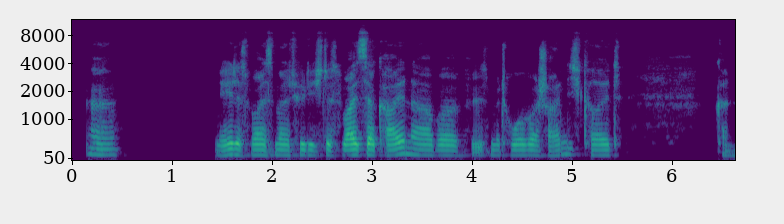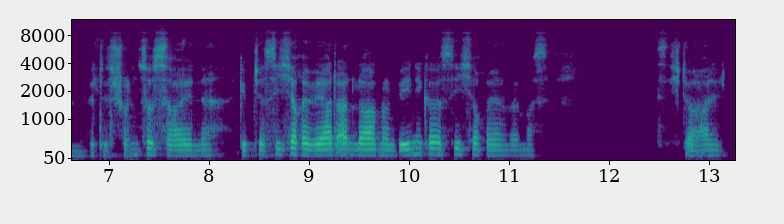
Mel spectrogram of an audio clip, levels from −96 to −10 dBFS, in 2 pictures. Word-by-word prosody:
Aha, 135 -2 -6 1.0
ne, 120 +3 +1
das 135 -1 0
weiß 130 -1 0
man 130 -1 -1
natürlich 125 -1 -2
das - - -2
weiß 130 +1 +6
ja 130 - +6
keiner, 140 +4 +1
aber 125 -2 -2
ist - - -9
mit 125 0 -9
hoher 125 0 -1
Wahrscheinlichkeit 125 +1 -3 0.9
kann - - -9 0.2
wird - - -9
es - - -2
schon 130 +1 -1
so 145 +1 +2
sein, 125 -1 +3
ne? 130 +1 -7 0.2
Gibt 130 0 -2
ja 130 - 0
sichere 135 -1 +3
Wertanlagen 135 0 +4
und 125 -1 -4
weniger 140 +2 +2
sichere, 130 -3 -3
wenn 125 0 -11
man's 125 -1 -8 1.2
sich - - -4
da 125 - -2
halt 125 0 -5
130 Hz, 155 wpm, -44 LUFS, 125-135 Hz, 1.2 s, weiß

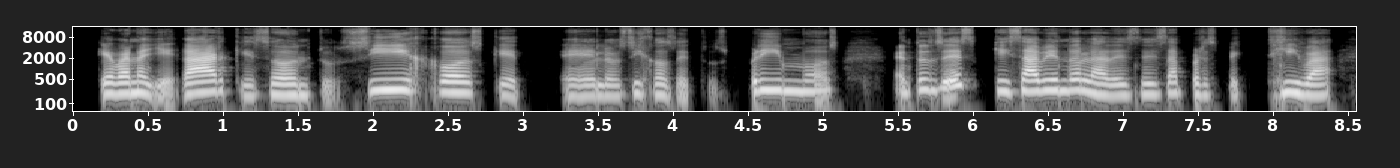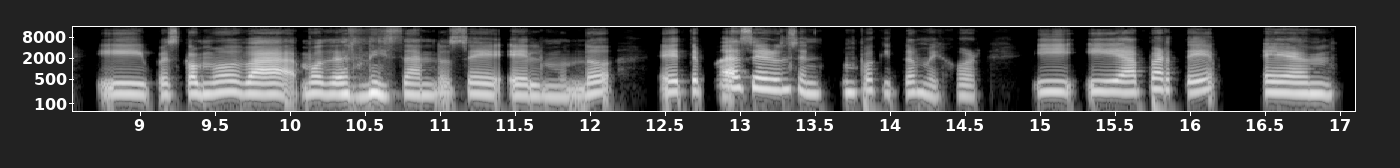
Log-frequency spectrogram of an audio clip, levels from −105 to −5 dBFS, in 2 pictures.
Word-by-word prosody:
que 200 - +1
van 200 +1 +4
a - - +4
llegar, 215 +5 +6
que 170 -1 -8
son 180 -1 0
tus 190 - -14
hijos, 240 -4 +2
que, 170 -4 -6 0.3
eh, 170 0 -4
los 170 +2 -6
hijos 185 -3 -5
de - - -9
tus - - -28
primos. 235 -1 0 0.4
Entonces 210 -10 0
quizá 230 0 +4
viéndola 240 -5 +2
desde 180 +2 -3
esa 205 +2 -3
perspectiva 185 0 -2 0.3
y, 195 -1 -2
pues, 185 0 -5
cómo 205 +2 +1
va 195 -1 +5
modernizándose 195 -1 0
el 175 -1 -1
mundo, 195 +6 -3 0.3
eh, 225 0 +1
te 235 +2 0
puede - - +3
hacer 280 -2 +3
un 255 - -2
sen 210 -6 -5
un 215 0 -3
poquito 210 -3 -6
mejor 170 -3 -8 0.3
y 225 0 -3
y 230 0 0
aparte, 230 +2 0 0.3
em, 200 -3 0
200 Hz, 145 wpm, -23 LUFS, 185-225 Hz, 0.4 s, llegar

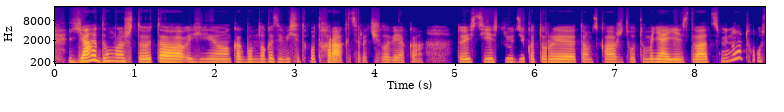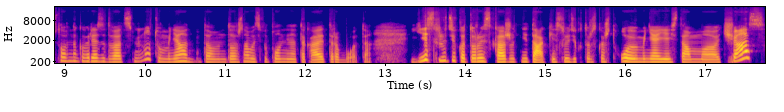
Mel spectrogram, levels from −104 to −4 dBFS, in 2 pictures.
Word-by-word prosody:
Я 225 +7 +6
думаю, 235 -2 -3
что 205 - -4
это, 205 -2 +3
йе 195 -1 -6
как 190 -2 -4
бы 190 +1 -5
много 205 +3 -5
зависит 195 +3 -10
от 205 -1 -9
характера 180 -3 0
человека. 165 -3 -9 0.4
То - - -7
есть 195 0 -4
есть 205 -1 -5
люди, 205 -1 -8
которые 190 -2 -3
там 180 0 -9
скажут: 180 -1 -6
"Вот 180 +2 -14
у - - -11
меня 200 -1 0
есть 180 -2 -3
20 185 0 0
минут, 350 - -7
условно 250 +1 -7
говоря, 235 -1 -1
за 220 -1 -10
20 200 0 -1
минут 305 +6 -7
у - - -6
меня, 210 +4 +1
н 205 -5 -12
там 185 -2 -5
должна 195 +3 -4
быть 205 -3 -6
выполнена 195 0 -6
такая-то 180 +1 0
работа". 180 -2 -10 0.5
Есть 335 -4 +3
люди, 270 0 0
которые 225 -1 +2
скажут 205 0 +4
не 215 0 -6
так. - - +7
Есть 190 +3 -7
люди, 215 -2 -4
которые 200 0 -10
скажут: 205 0 -7
"Ой, 225 -3 +7
у - - -3
меня 200 0 +2
есть 190 -1 +2
там, 180 -1 0
а, 175 0 0
час, 460 - +8
200 Hz, 190 wpm, -25 LUFS, 185-220 Hz, 0.5 s, час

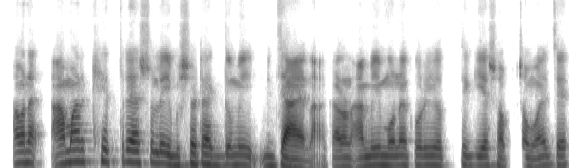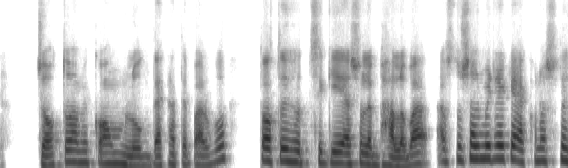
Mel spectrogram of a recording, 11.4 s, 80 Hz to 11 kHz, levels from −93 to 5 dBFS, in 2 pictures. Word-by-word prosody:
আ - - -3
মানে 165 0 +1 0.3
আমার 180 +4 +3
ক্ষেত্রে 180 0 -4
আসলে 165 -1 -4
এই 140 - +1
বিষয়টা 145 +3 +1
একদমই 135 +1 -3 0.2
উম - - -3
যায় 110 -2 +7
না - - -5
কারণ 120 +1 0
আমি 125 +2 0
মনে 130 0 +1
করি 135 0 -2
হচ্ছে 130 +2 -9
গিয়ে 130 0 0
সবসময় 115 +2 -4
যে, 130 - 0 0.5
"যত 135 0 +1
আমি 165 - -2
কম 150 - +3 0.2
লোক 130 0 +1
দেখাতে 140 +2 -3
পারবো, 135 +8 -1 0.4
ততই 190 -1 +5
হচ্ছে 165 +1 -5
গিয়ে 160 -1 +3
আসলে 150 -1 +1
ভালো।" 120 -2 +4
বা 145 - +6 0.2
আ - - -2
social 215 +1 +3
media 220 0 +5
কে 215 - +5
এখন 180 +2 -8
আসলে 190 +2 -1
145 Hz, 195 wpm, -23 LUFS, 130-175 Hz, 0.5 s, যায়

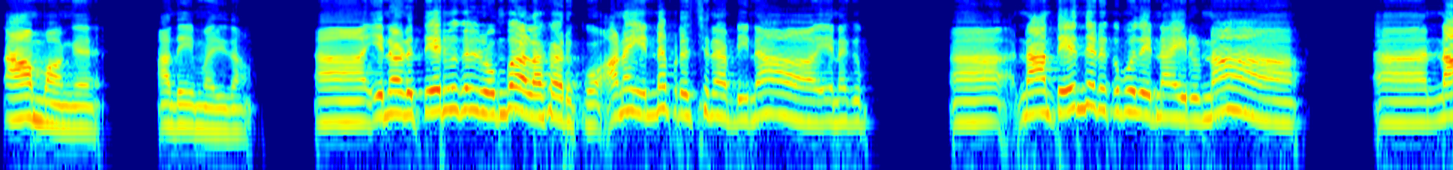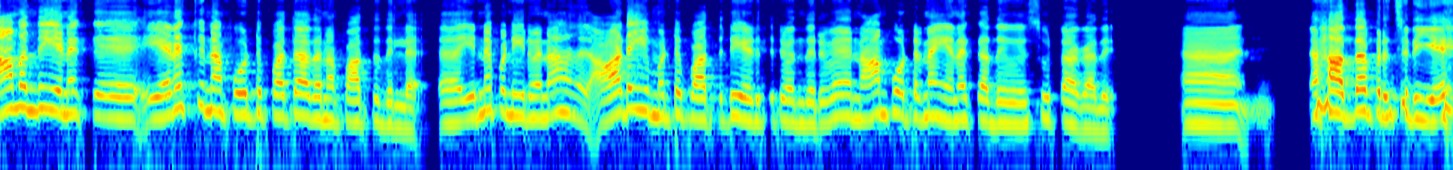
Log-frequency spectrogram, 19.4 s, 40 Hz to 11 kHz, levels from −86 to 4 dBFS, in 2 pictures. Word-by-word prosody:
ஆமாங்க. 185 -7 +2 0.6
அதே 180 0 -3
மாரி 155 -1 -6
தான். 150 - -17 0.5
ஆ - - +2 0.4
என்னுடைய 265 +1 +4
தேர்வுகள் 300 +1 +4
ரொம்ப 260 +5 0
அழகா 240 -1 +3
இருக்கும். 185 -3 -7
ஆனா, 285 - +2
என்ன 255 - -2
பிரச்சனை 250 +1 -3
அப்டினா, 225 +4 -3 0.4
எனக்கு 200 0 -8 0.6
அ - - -2 0.5
நான் 275 +1 +6
தேர்ந்தெடுக்கும்போது 285 -3 +2
என்ன 240 0 -3
ஆயிரும்னா, 225 +4 0 1.1
அ - - -2 0.4
நான் 295 +7 +8
வந்து 310 0 0
எனக்கு- 260 -2 -3 0.4
எனக்கு 320 +5 +1
நான் 280 -1 +1
போட்டு 260 +1 -1
பார்த்து 245 +1 -1
அத 225 -2 -1
நான் 210 0 -8
பார்த்ததில்லை, 185 -5 -5 0.4
என்ன 265 - -3
பண்ணிருவேனா 245 -1 -2 0.4
ஆடைய 300 +2 +3
மட்டும் 245 0 -7
பார்த்துட்டு 220 +2 -1
எடுத்துட்டு 210 -1 -7
வந்துருவேன், 190 +6 -5
நான் 260 +2 -1
போட்டேனா 245 -2 -2
எனக்கு 220 0 -4
அது 195 0 -5 0.2
சூட் 210 -3 -6
ஆகாது. 160 -3 -6 0.5
அ - - -2 1.0
அதுதான் 280 +2 +6
பிரச்சனையே! 225 -2 +1
240 Hz, 145 wpm, -23 LUFS, 210-270 Hz, 1.1 s, நான்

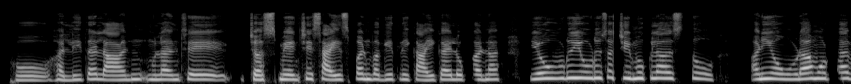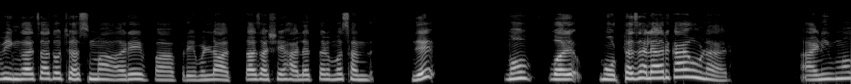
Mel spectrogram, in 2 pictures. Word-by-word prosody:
हो, 195 -1 -3
हल्ली 210 0 -1
तर 245 - +2
लहान 210 -2 +1
म 235 0 -1
मुलांचे 225 +1 +1 0.5
चष्म्यांची 225 +2 +2
साइझ 220 -3 +2
पण 250 -1 +3
बघितली, 230 0 -2
काही-काही 210 +1 0
लोकांना 225 +1 -1 0.4
एवढू 275 +2 +3
एवढूसा 295 0 +4
चिमुकला 280 0 +3
असतो 265 -1 -4 0.4
आणि 250 +3 +4
एवढा 245 0 +3
मोठा 275 0 +1
भिंगाचा 245 0 +1
तो 270 - 0
चष्मा, 240 -1 0
अरे 240 +2 0
बापरे! 200 -1 -7
म्हंटलं 210 +3 -3
आत्ताच 230 +2 -2
अशी 230 +1 -2
हालत. 225 -1 -2
तर 235 - -2
मग, 235 +2 -3
संद 215 -4 -3 0.4
जे, 260 +9 +4 0.8
मग 280 +3 +3 0.3
वय, 235 0 +5 0.3
मोठं 235 +4 +1
झाल्यावर 290 +2 +3
काय 340 +1 +4
होणार? 240 - -1 0.7
आणि 215 +3 -2
मग, 270 +3 0
235 Hz, 140 wpm, -23 LUFS, 220-265 Hz, 0.8 s, वय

